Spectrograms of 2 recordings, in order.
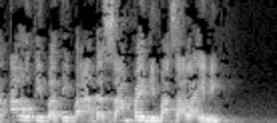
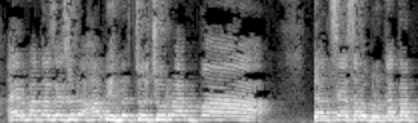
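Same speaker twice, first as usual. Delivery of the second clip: a hint of a weepy church member, higher and raised; lamenting congregant; 6 semitones higher than usual. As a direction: pour out the complaint like a tired, grieving woman. Troubled congregant complains to pastor. (jemaat mengeluh kepada pendeta, suara tinggi agak berseru)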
